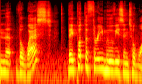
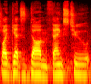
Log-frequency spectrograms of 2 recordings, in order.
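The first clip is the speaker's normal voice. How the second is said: ordinary delivery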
